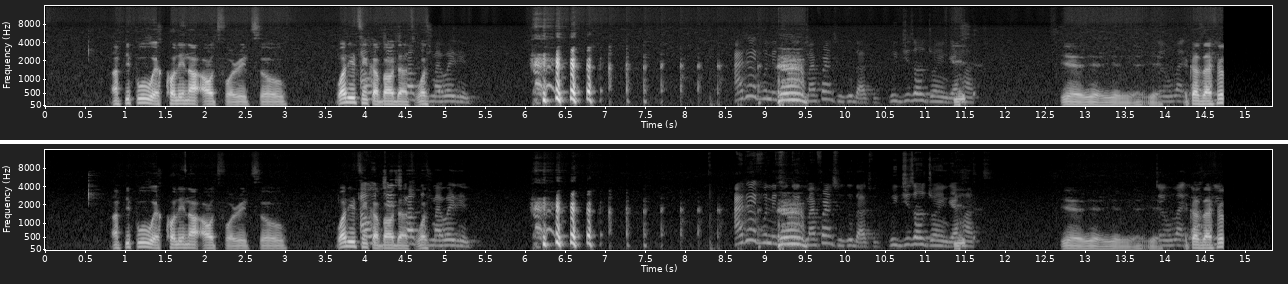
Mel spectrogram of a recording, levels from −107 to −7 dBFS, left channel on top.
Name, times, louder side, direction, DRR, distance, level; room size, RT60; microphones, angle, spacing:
voice 1, 0.8-3.0 3.7-4.8 6.1-6.9 9.2-9.5 11.4-11.5 12.7-14.0 14.3-14.7, left 5 dB, 75° left, 0.4 m, -31 dB
voice 2, 3.9-5.4 8.6-11.7 13.9-14.7, right 1 dB, 15° right, 1.6 m, -50 dB
head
